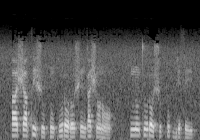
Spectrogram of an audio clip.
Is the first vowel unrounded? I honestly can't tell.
yes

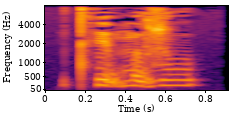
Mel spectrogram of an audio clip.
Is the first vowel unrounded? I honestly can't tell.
yes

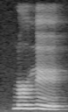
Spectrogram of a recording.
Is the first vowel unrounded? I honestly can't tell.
yes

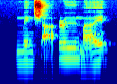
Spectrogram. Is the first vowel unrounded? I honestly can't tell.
yes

